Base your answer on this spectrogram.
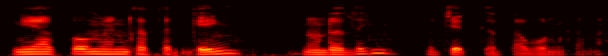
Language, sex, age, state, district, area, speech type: Santali, male, 45-60, West Bengal, Purulia, rural, spontaneous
